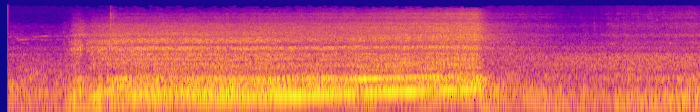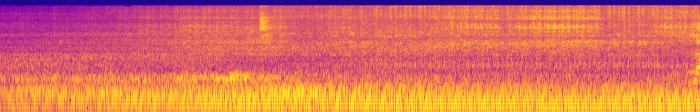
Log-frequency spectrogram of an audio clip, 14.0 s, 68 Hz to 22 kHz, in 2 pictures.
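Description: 1974 Chevrolet Impala's V8 accelerating, its pitch rising steadily for about four seconds before the throttle is let off abruptly. A couple of seconds later the engine comes back as a steady, deep rumble that grows louder as the car draws near.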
